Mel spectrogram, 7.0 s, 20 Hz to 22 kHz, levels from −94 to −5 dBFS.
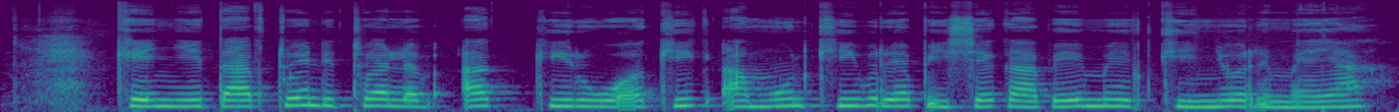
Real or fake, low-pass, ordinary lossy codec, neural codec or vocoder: real; none; none; none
